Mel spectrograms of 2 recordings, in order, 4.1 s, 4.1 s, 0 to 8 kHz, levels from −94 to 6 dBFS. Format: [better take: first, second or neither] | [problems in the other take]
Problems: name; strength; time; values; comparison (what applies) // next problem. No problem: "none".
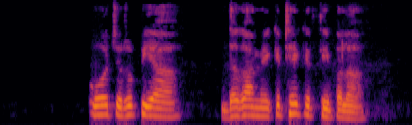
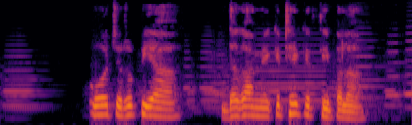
first | background sound (Brass instrument); 20 dB below the speech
